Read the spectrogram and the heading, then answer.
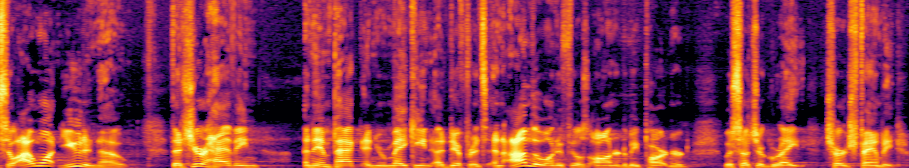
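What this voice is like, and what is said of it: Texas accent. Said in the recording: “This is called a Texas accent ... this is how I sound”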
